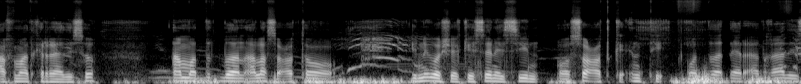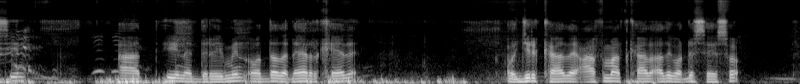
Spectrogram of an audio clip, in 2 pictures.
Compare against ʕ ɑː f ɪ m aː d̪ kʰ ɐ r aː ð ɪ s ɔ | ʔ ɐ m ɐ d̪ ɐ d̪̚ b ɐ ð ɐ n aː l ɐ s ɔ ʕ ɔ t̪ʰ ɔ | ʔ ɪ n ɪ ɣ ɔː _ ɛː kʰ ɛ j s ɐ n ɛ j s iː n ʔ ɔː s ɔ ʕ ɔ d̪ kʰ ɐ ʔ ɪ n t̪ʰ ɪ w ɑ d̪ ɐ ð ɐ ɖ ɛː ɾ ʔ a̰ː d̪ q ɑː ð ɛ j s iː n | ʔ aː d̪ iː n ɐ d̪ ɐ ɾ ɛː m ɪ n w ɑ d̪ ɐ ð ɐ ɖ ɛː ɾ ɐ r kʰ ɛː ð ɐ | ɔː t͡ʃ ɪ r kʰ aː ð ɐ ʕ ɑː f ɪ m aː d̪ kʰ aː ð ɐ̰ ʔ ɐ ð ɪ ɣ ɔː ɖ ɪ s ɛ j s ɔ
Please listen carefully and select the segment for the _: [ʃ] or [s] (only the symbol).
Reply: ʃ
